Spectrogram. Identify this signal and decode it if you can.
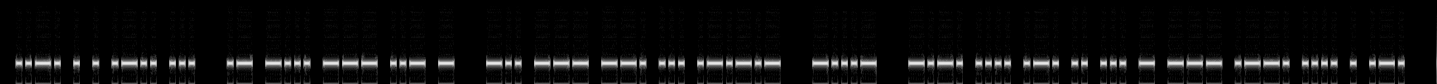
Morse code, heard as a keyed tone, about 25 wpm, 1000 Hz. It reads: FEELS ABOUT DOGS. <BT> CHRISTOPHER
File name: qotdfiles / 25wpm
